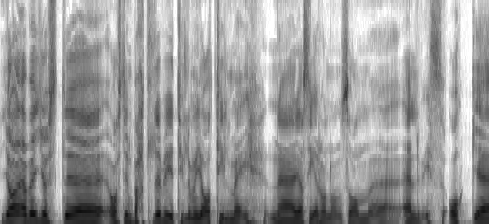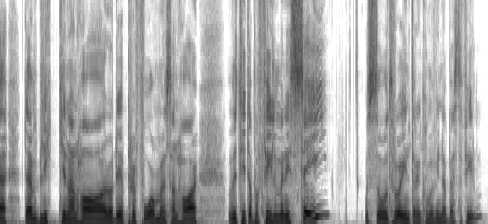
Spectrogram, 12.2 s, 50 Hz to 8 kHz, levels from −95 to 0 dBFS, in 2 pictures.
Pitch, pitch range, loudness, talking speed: 155 Hz, 135-190 Hz, -15 LUFS, 215 wpm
